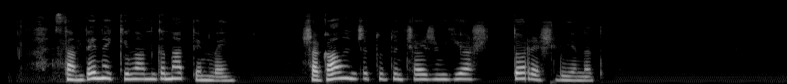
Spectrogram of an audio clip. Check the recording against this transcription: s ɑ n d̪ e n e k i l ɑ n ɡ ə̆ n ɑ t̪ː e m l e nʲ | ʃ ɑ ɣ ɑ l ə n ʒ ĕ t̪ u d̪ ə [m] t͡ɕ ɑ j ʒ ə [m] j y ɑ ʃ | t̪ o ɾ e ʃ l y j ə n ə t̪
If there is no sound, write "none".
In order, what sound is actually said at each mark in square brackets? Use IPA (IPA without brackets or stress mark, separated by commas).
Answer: n, m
